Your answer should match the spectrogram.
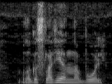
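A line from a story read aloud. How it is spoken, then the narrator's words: Hoarse. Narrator (Russian): сказал Морган сипло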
